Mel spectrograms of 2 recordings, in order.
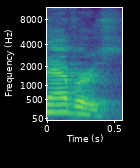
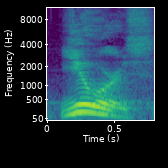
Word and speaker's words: Ewers: We covered some specific topics, but Quinn Evers is going to the Ohio State. Ewers, I guess, is the proper pronunciation.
